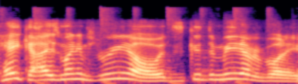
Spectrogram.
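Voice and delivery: high, loud, play-acted eager and thrilled voice. Retelling a wrestler's first day at WWE greeting everyone, imitating an excited greeting. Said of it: "He's so excited".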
